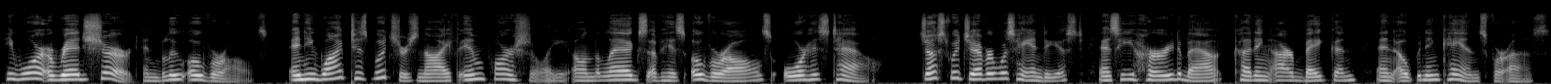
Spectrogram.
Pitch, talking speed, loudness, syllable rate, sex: 200 Hz, 150 wpm, -21 LUFS, 4.2 syllables/s, female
